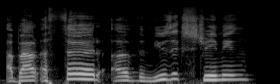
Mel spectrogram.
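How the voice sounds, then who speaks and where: A man's voice: high voice, moderate pace, darkish tone, clean tone. A young man co-hosting a podcast, chatting loosely and joking, with lots of filler words. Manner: loose and joking, slips into silly put-on voices. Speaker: podcast co-host. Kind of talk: casual chat.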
